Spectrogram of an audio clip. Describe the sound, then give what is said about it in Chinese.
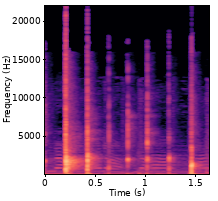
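A quick run of about nine sharp hand claps in a loose, slightly uneven rhythm, the first and a later one landing harder, with a faint tonal murmur underneath. “有听过的人，我来，我先给你鼓鼓掌。”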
